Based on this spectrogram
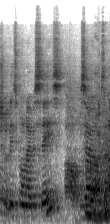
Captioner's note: laughing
